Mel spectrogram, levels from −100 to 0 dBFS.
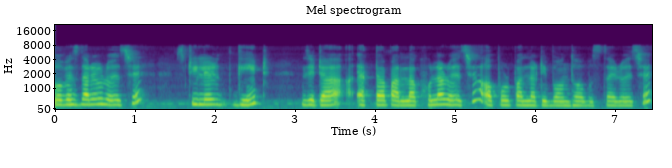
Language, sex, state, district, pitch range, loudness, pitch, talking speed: Bengali, female, West Bengal, Jalpaiguri, 195-235 Hz, -17 LUFS, 215 Hz, 120 wpm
